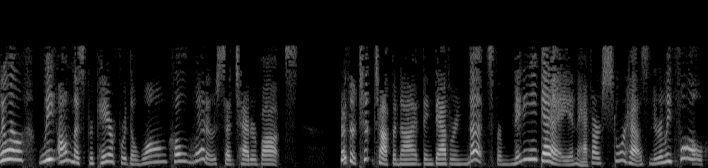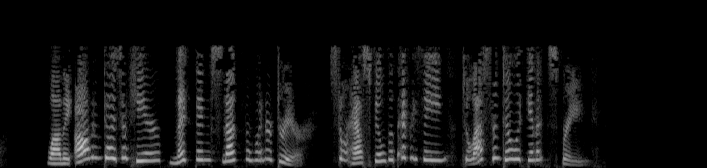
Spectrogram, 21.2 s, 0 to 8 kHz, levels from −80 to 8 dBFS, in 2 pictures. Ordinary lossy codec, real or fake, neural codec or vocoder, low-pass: MP3, 24 kbps; fake; codec, 16 kHz, 0.5 kbps, FunCodec, trained on Chinese and English, 25 frames a second; 7.2 kHz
